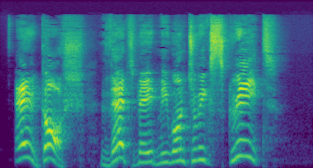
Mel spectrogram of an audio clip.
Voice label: battle chatter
